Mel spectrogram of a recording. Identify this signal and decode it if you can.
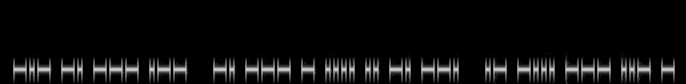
Morse code, heard as a keyed tone, about 28 wpm, 700 Hz. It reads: KNOW NOTHING ABOUT
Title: Sentences from Top 1000 Words - Review Part 6 - 30wpm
